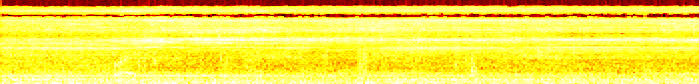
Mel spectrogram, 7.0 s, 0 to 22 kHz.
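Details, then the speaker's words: Refurbished 8,000 BTU window air conditioner, Quiet Master with reciprocating compressor, on high fan: soft, steady fan hush over a low even compressor hum, no rattles, very quiet normal running. "thing runs very quiet. It's probably the quietest one I got."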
